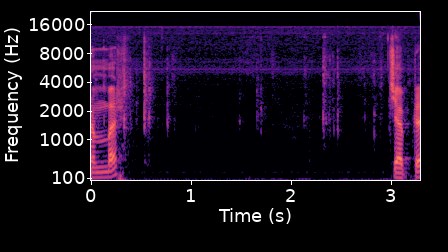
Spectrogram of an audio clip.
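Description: Soft keystrokes tap on a computer keyboard while a document is being written in Microsoft Word, with brief bursts of speech at the start and end around the close, quiet clicks.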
